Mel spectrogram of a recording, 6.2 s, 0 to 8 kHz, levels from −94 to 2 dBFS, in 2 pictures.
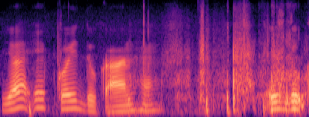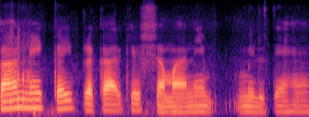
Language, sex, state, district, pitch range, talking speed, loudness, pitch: Hindi, male, Bihar, Kaimur, 100-145 Hz, 135 wpm, -20 LUFS, 115 Hz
